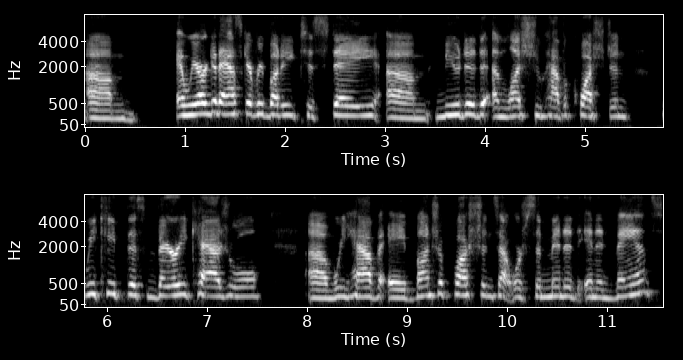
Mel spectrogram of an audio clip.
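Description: The tone is bright and sharp, with ordinary pitch variation. The pace is moderate and the background is quiet. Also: woman. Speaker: host of an online parenting session. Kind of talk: webinar welcome and housekeeping. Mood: warm, welcoming. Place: office. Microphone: video call.

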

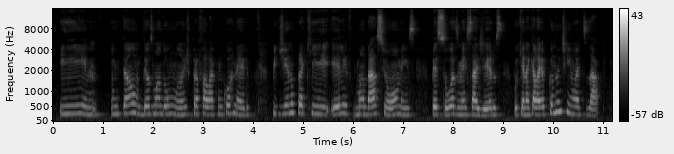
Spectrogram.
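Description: Fairly slow delivery from a woman with a high pitch. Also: fairly even intonation. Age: 20s. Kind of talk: devotional talk. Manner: hesitant, with fillers. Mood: calm, warm, gentle. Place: home room. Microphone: phone near.

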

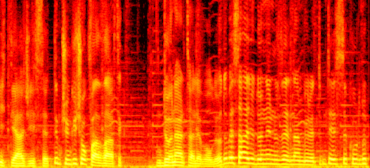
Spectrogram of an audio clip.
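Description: Faint music plays in the background as a man talks. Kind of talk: interview answer. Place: shop.

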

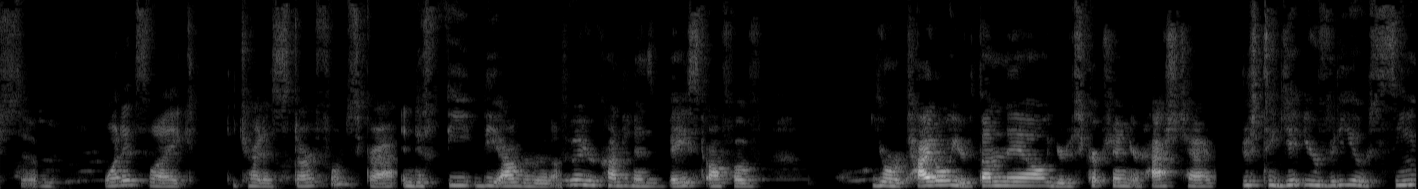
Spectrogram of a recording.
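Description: Fairly high, somewhat breathy female voice with ordinary pitch variation at a moderate pace. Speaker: guitarist and YouTube creator. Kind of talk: angry rant to camera about the YouTube algorithm. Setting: solo video to camera, self-recorded. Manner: exasperated, complaining, aggrieved.

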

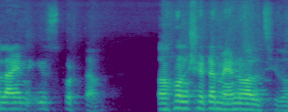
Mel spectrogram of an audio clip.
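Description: Here a man talks at a fairly high pitch. His intonation is monotone and flat. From Bangladesh, Kushtia. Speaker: electrical trainee. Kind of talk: tutorial.

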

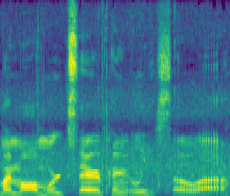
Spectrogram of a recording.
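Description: Over noticeable background noise, the speaker moves at a fairly slow pace. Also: woman. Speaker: let's play gamer. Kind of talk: casual gameplay commentary.

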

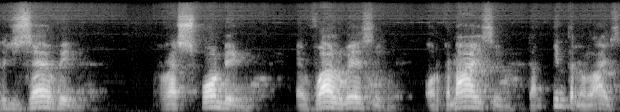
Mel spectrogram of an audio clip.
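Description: A man talks very slowly in a fairly high voice. His intonation is lively. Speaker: university program coordinator; university lecturer presenting to teachers. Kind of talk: lecture. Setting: video call. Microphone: video call.

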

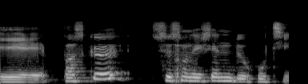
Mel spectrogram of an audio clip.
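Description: The background stays quiet. This man talks very slowly. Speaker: evangelist preacher. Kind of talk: prayer then sermon. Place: home room. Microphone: webcam.

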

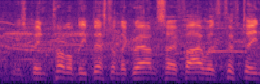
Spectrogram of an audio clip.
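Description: A man with an Australian accent speaks in an animated tone at a fairly quick pace. His pitch is high, and there is noticeable background noise. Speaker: play-by-play commentator. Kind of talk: live sports commentary, AFL match call. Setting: stadium commentary box, live broadcast. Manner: rapid-fire, animated, keeps pace with the play, builds to a crescendo at the final siren.

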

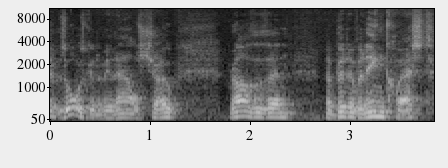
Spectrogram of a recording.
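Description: A man speaks with ordinary pitch variation. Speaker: TV presenter. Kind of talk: presenter introduction and interview questions. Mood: rueful, lightly humorous. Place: studio. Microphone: lapel.

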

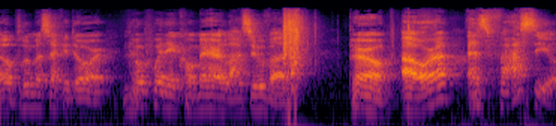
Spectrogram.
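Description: The delivery is very slow. Loud background noise runs underneath. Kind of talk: mock infomercial skit. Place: home room. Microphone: phone near.

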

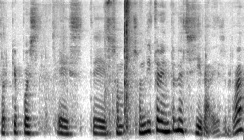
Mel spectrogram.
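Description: A woman speaks with ordinary pitch variation against light background noise. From Mexico, Monterrey; Nuevo León, Mexico. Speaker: makeup blogger. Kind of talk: makeup tutorial livestream. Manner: casual, with many fillers. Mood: warm, enthusiastic. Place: home room. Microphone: phone near.

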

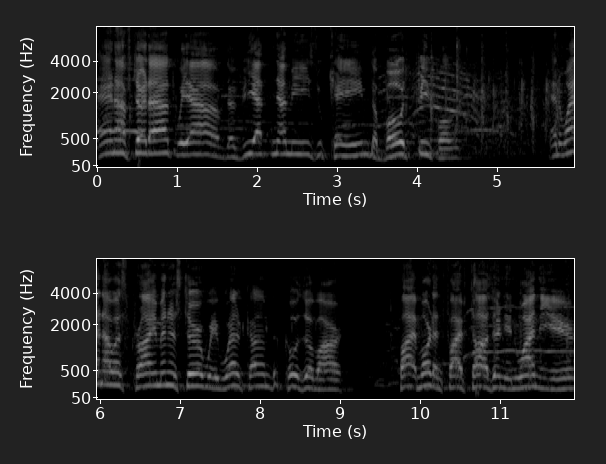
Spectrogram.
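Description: A man uses a raised, projected voice at a fairly slow pace with fairly even intonation. Crowd noise fills the background. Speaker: speaker. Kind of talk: political rally speech. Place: hall. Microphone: podium.

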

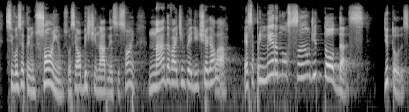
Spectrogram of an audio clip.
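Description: A high-pitched man, animated in tone, with very wide pitch swings at a moderate pace. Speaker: prep course teacher and mentor. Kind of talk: mentoring talk to students. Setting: classroom with live audience. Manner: animated, informal, swears. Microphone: handheld.

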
